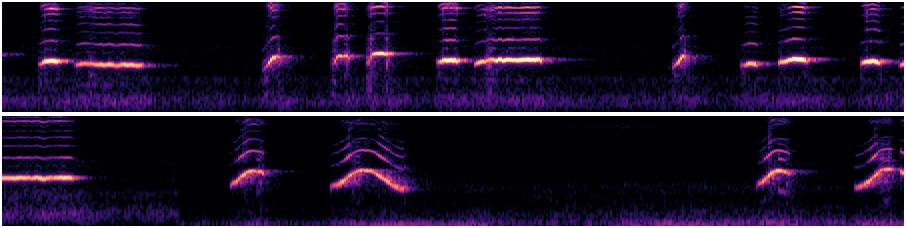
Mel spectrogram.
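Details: Pet cockatiel whistling a quick series of bright level notes, then switching to sharp up-and-down swooping chirps spaced apart, with a low rumbling hum underneath in the later part.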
